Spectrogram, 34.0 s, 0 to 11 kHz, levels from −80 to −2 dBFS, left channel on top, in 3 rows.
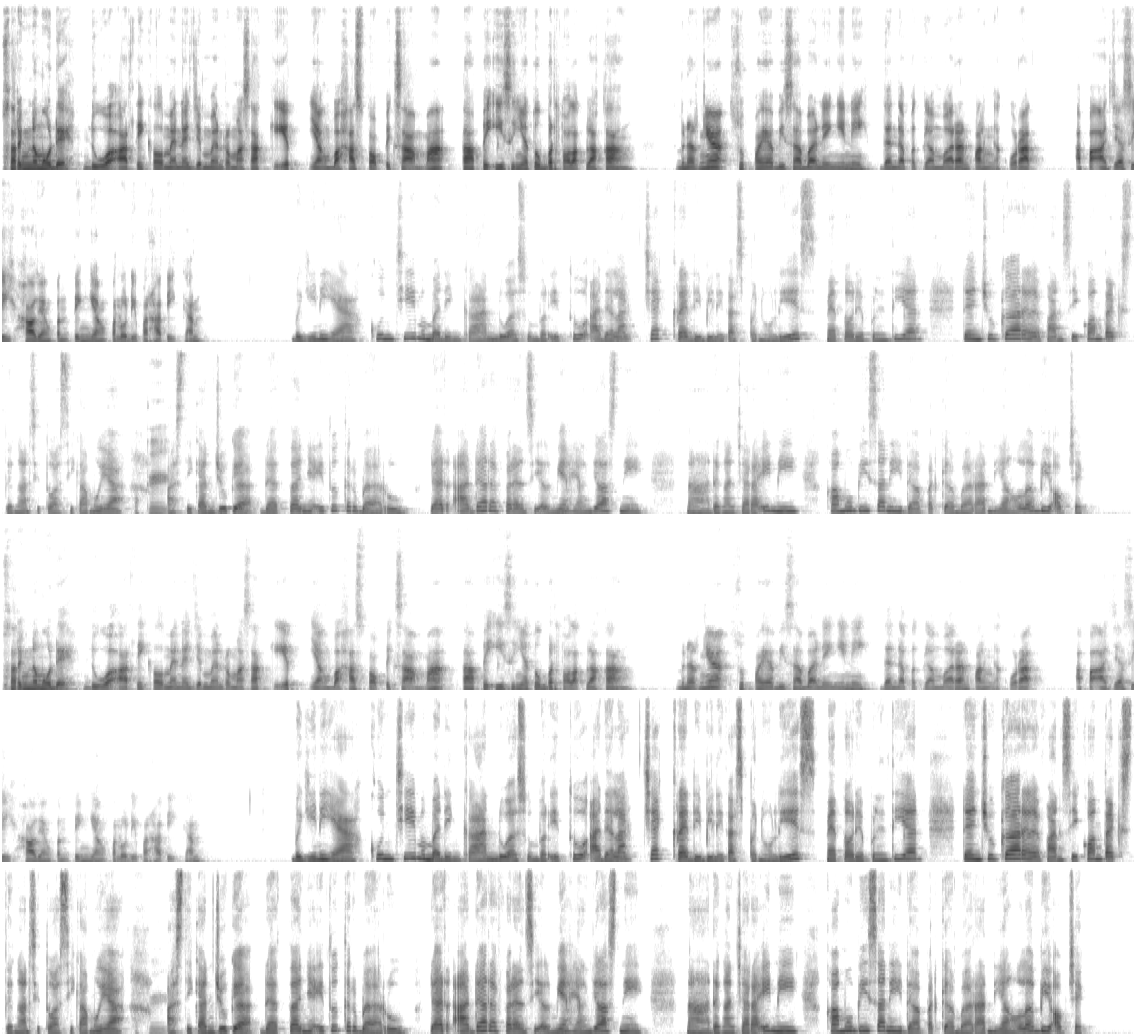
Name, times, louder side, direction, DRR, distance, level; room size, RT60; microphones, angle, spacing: voice 1, 0.0-6.3 6.7-10.3 10.7-13.3 24.1-24.3, left 6 dB, 75° left, 0.4 m, -33 dB
voice 2, 14.2-26.7 26.9-33.5, right 6 dB, 40° right, 0.3 m, -36 dB
7.6 x 5.4 x 5.8 m
head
